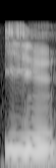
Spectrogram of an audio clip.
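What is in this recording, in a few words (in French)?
"ien", French nasal diphthong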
